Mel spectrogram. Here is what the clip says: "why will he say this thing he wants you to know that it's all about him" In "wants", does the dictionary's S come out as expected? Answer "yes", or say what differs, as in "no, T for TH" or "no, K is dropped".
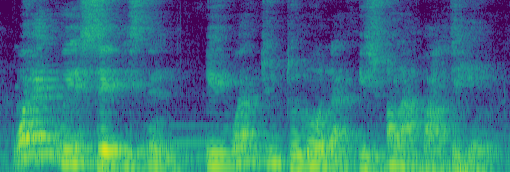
no, S is dropped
